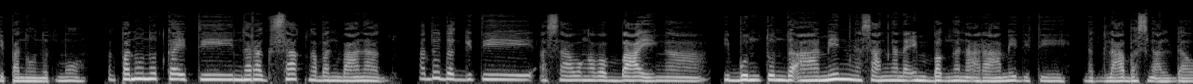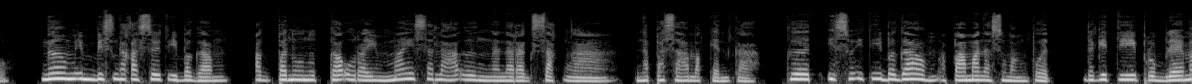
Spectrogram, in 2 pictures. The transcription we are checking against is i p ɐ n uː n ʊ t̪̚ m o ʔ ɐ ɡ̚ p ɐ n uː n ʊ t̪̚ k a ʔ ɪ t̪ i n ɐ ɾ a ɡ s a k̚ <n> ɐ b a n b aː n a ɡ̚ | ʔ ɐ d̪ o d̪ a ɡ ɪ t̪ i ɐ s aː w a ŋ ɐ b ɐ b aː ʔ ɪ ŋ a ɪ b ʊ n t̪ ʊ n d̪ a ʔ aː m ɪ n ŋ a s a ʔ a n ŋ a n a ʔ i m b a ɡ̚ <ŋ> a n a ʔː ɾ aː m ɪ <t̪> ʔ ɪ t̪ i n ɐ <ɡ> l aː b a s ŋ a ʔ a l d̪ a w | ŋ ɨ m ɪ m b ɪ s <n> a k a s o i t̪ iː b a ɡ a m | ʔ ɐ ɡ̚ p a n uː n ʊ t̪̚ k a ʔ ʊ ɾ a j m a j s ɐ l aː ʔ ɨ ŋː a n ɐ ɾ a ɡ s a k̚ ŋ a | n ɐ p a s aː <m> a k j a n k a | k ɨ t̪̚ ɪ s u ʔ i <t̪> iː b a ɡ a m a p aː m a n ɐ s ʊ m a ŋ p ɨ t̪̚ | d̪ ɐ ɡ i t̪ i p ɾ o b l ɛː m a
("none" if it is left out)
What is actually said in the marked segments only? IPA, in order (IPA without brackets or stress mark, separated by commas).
ŋ, ŋ, d̪, ɡ, ŋ, m, t̪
